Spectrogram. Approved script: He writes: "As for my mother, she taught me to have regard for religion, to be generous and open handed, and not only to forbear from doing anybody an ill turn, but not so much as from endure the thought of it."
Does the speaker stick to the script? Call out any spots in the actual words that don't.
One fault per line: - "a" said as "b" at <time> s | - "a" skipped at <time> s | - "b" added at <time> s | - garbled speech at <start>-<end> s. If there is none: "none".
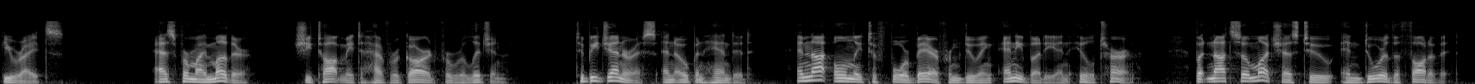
- "from" said as "to" at 13.0 s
